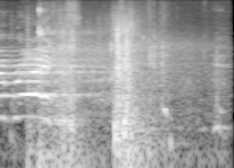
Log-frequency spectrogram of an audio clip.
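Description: BMX bike riding in over wooden ramps, tyres rolling and rumbling on the boards, with a louder rush about a second in as the rider hits the roller and takes off. A man's voice is heard at the start.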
